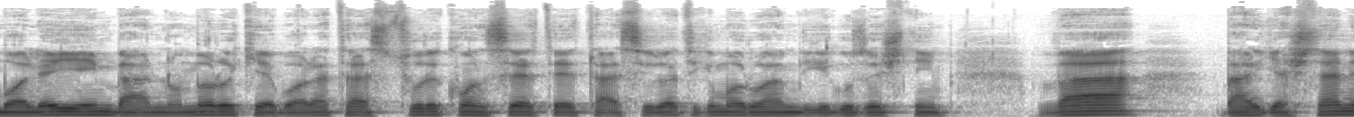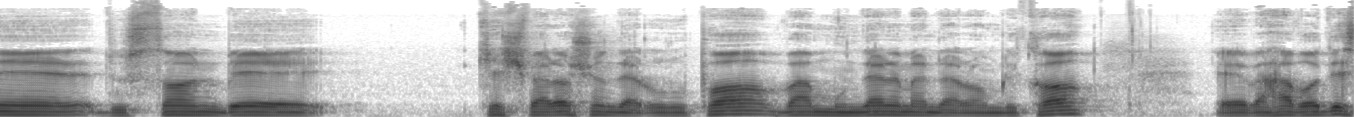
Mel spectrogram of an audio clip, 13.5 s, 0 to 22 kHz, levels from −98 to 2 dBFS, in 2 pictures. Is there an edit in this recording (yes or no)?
no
